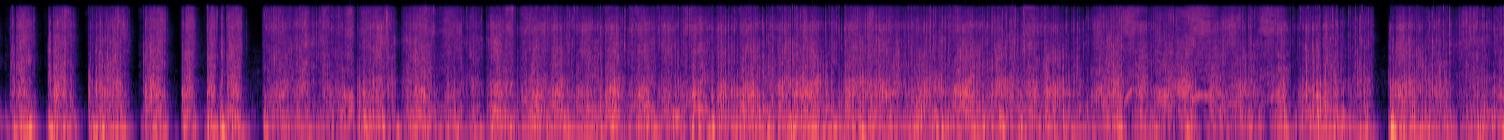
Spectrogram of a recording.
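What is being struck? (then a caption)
Cork board with plastic rhinestones and pearls. Long nails scratch across a cork tingle board studded with plastic rhinestones and pearls, starting with about six short, separate scrapes. The sound then settles into a steady, dense scratching with a broad, gritty crackle and a low rumble underneath, which pauses briefly near the end before resuming.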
